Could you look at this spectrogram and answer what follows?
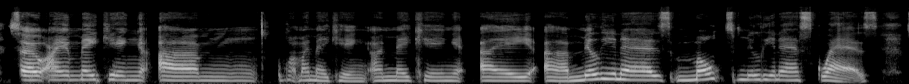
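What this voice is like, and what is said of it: Croaky voice. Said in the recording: “my voice has gone funny ... croaky voice”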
